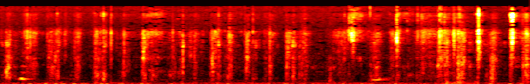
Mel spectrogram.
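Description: Close-miked chewing of a mouthful of soft dumpling: many quick, wet mouth smacks and clicks.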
